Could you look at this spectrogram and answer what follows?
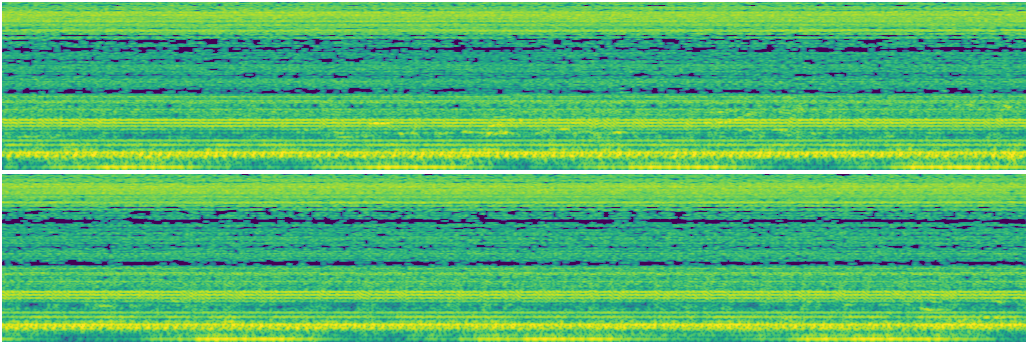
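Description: Videocon washing machine's wash motor running with water in the tub: a steady mechanical hum and hiss, with a low hum swelling and fading about every two seconds. The wash is working again after the repair.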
